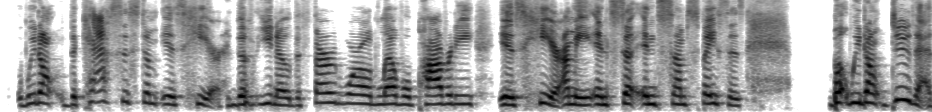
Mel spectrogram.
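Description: A woman with a plain, everyday voice, fairly high pitch, ordinary pitch variation and moderate pace, over a quiet background. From US South. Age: 30s. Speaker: teacher. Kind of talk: podcast interview.

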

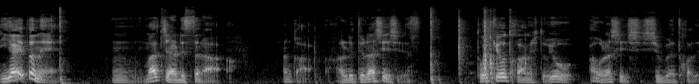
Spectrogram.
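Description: A man with a Kansai accent in an animated tone at a fairly quick pace, with big swings in loudness, long, frequent pauses and noticeable background noise. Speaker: podcast host, rugby player. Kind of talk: casual chat. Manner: animated, laughing often.

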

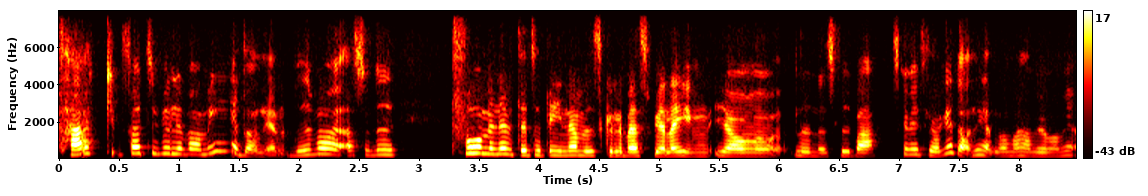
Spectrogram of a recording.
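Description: A woman's ordinary speaking voice, fairly high in pitch and fairly quick, with lively intonation and big swings in loudness. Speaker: podcast host, exchange student. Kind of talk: casual chat.

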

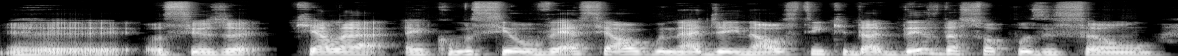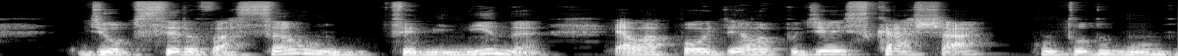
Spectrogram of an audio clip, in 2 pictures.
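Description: At a fairly slow pace, a woman with fairly low pitch speaks in an unremarkable speaking voice, her intonation fairly even and her loudness very even, in a very clean recording with a silent background. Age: 60s. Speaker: psychoanalyst, podcast co-host. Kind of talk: casual literary discussion.

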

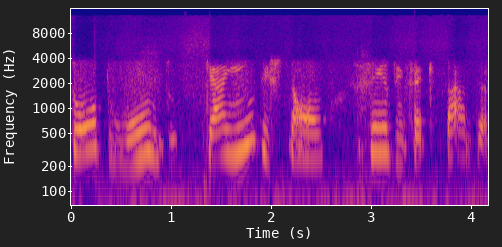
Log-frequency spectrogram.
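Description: Against noticeable background noise, a woman speaks at a fairly slow pace in a high pitch with lively intonation. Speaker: sociology professor. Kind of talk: expert interview. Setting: phone call.

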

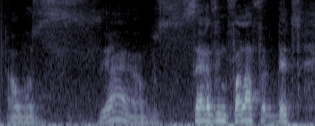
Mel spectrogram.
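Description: Fairly quick speech from a man, plus audible room echo. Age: 40s. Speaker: restaurant founder. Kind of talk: interview.

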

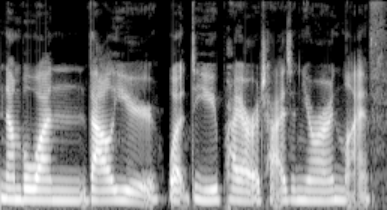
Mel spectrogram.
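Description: At a moderate pace, a woman speaks with an Australian accent on a very clean recording with a silent background. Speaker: podcast host and junior doctor. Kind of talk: interview; scripted intro.

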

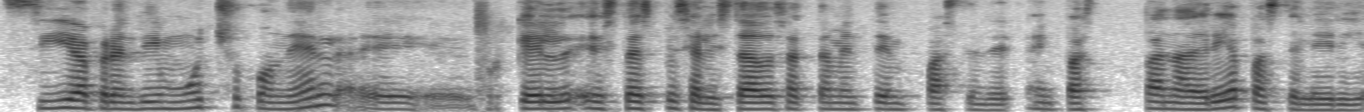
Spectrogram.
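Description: The voice has a dark, mellow tone. Its intonation stays fairly even. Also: woman, fairly low pitch for a woman, moderate pace. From Mexico, Acapulco, Guerrero. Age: 30s. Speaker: chef. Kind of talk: interview.

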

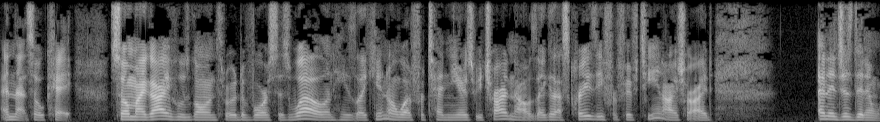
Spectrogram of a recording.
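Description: Here is a woman with an unremarkable speaking voice and a fairly low pitch. She keeps a fairly quick pace with fairly even intonation. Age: 30s. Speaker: podcaster, mother of three. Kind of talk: casual monologue.

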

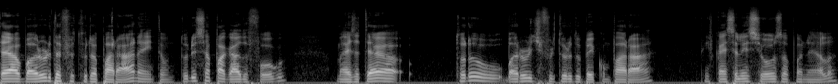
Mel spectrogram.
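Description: On a very clean recording with a silent background, a man talks at a fairly quick pace in a medium pitch with fairly even intonation. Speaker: home cook, recent graduate. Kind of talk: cooking tutorial.

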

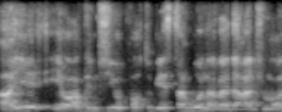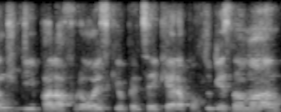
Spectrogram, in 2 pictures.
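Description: A man talks at a moderate pace. His pitch is high. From southern Germany. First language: German (speaking Portuguese). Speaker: missionary. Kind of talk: live-stream interview.

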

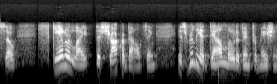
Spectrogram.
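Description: In an unremarkable speaking voice, a man talks at a moderate pace with lively intonation and a fairly high pitch. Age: 50s. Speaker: scalar energy researcher. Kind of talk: interview.

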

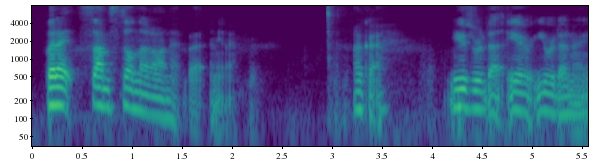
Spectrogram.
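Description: Using vocal fry, a woman with a very deep, low voice talks at a moderate pace with ordinary pitch variation, long and frequent pauses, and big swings in loudness. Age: 30s. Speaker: podcast co-host. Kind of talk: casual chat.

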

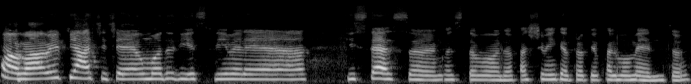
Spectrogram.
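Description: A woman with an English accent, fairly high-pitched, at a fairly slow pace with fairly even intonation. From London, England. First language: English (speaking Italian). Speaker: content creator. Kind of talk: radio interview. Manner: halting.

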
